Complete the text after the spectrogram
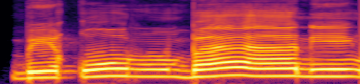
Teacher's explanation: নিন নাকের ভিতরে লুকিয়ে গুন্নাহ করে পড়তে হবে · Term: ইকফা গুন্নাহ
